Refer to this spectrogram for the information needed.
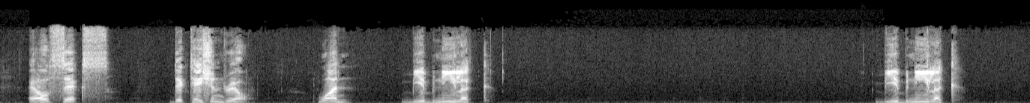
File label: Levantine Arabic Pronunciation; FSI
